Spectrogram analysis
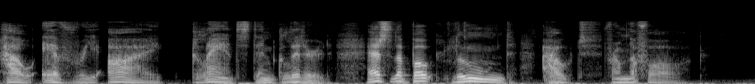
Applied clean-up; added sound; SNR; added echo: none; none; none; none.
